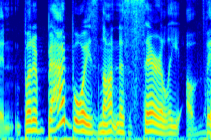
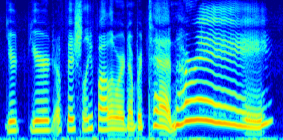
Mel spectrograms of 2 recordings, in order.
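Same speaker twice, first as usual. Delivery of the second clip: real joy at hitting the follower goal; super excited; 7 semitones higher than usual. Real, not acted. Streamer to new follower, hitting follower goal, squealing with excitement. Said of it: "You made me super excited".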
